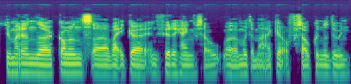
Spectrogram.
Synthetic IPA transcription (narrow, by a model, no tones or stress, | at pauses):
symaɾənəkɔmənsʋaːɪkɪ̰ndəfyɾəɣɛŋz̥awmutənma̰ːkə̰ɔ̰fsawkɵnədun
